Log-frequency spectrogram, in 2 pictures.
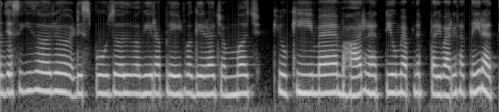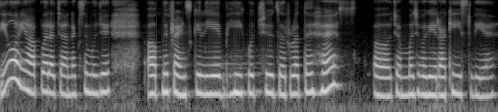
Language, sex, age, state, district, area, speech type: Hindi, female, 30-45, Madhya Pradesh, Bhopal, urban, spontaneous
